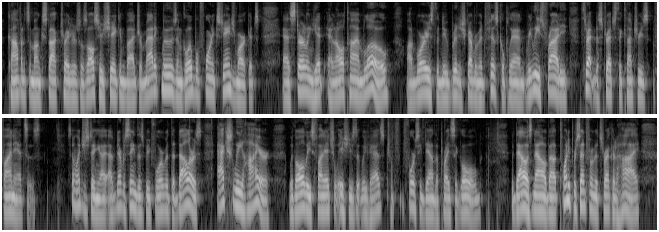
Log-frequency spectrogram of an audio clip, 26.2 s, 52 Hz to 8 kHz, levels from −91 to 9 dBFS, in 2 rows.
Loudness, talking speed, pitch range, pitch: -24 LUFS, 175 wpm, 110-130 Hz, 120 Hz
